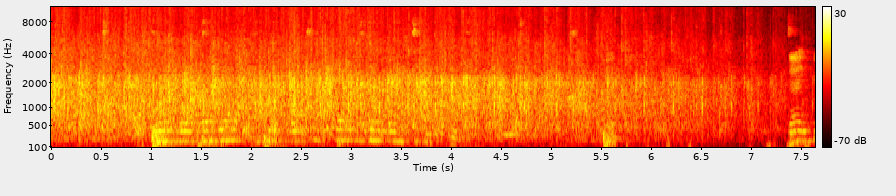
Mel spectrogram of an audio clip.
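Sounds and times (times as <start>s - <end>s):
congregation applauding: 0.0s - 7.6s
voices calling out: 1.0s - 5.8s
speech: 7.4s - 7.6s.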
